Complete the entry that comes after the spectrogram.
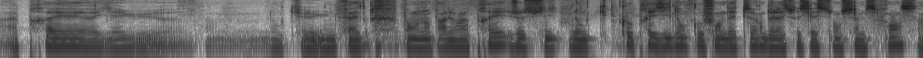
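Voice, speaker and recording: Hesitant, fairly low-voiced man interviewed. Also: little pitch movement, vocal fry, soft background music. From Tunisia. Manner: hesitant, halting, searching for words. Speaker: interview guest, association co-president. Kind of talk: unscripted radio interview. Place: radio studio.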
